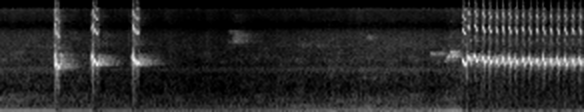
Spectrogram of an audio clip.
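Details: Sooty-headed bulbul (trucukan) used as a lure sound for hobby birds: three loud separate chips, a quiet gap, then a fast, even rattle of bright chip notes to the end over a low hum.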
